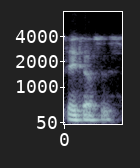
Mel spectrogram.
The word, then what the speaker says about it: steatosis: Pretty sure it's steatosis. Steatosis.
